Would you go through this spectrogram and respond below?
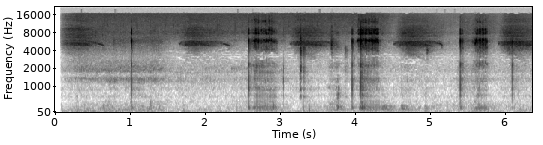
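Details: A dog snores softly, with airy, hissing breaths repeating in a steady cycle and a few small clicks: snoring.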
